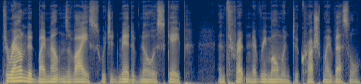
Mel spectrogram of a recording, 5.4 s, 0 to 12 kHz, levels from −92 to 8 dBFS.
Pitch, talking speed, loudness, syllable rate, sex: 95 Hz, 220 wpm, -21 LUFS, 6.4 syllables/s, male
